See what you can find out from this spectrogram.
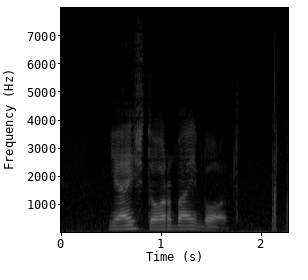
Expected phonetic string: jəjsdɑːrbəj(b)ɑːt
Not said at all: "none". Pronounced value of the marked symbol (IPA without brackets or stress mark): b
